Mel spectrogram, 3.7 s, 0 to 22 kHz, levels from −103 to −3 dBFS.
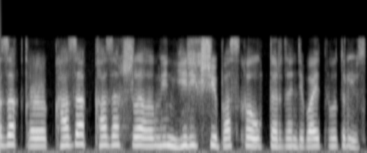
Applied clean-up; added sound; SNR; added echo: neural diffusion model UNIVERSE++.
